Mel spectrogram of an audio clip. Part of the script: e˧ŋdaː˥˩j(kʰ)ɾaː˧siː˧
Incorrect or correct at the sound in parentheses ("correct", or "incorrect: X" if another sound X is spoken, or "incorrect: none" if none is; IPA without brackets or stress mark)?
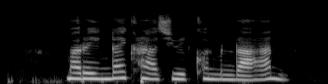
correct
